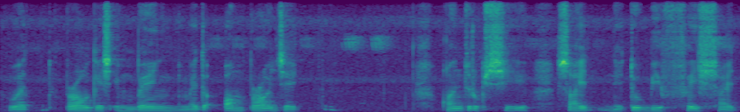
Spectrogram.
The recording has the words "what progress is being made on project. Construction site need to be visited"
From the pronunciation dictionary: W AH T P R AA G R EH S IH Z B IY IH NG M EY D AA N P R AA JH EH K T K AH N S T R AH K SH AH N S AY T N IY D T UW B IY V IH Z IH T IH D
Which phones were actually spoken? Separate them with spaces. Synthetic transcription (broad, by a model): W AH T P R AA G R EH S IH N B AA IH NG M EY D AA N P R AA JH EH K T K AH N T R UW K S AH S AY T N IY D T UW B IY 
